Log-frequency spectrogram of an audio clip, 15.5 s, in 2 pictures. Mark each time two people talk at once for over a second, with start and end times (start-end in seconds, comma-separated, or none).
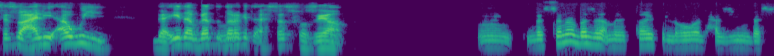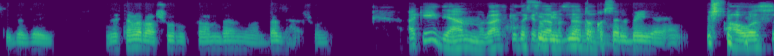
12.8-14.0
